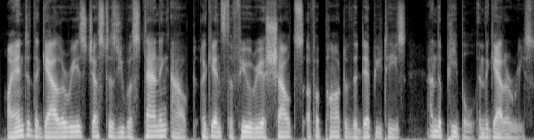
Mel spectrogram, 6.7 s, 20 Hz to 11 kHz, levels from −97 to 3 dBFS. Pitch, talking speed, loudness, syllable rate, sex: 100 Hz, 235 wpm, -19 LUFS, 6.3 syllables/s, male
